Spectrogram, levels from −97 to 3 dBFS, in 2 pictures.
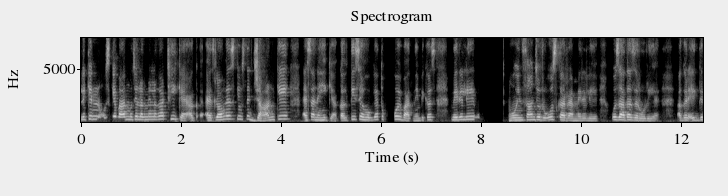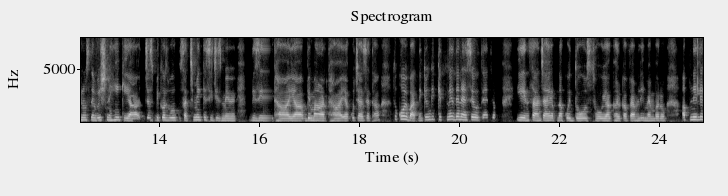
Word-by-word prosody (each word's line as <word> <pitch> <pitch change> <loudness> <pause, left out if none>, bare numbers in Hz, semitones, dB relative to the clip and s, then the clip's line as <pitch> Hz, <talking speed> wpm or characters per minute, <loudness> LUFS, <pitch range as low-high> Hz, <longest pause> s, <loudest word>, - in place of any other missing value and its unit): लेकिन 290 +3 -2
उसके 285 +5 +5
बाद 255 +1 +6
मुझे 270 +1 +1
लगने 265 0 0
लगा 290 +3 0
ठीक 310 -3 -4
है, 200 - +1
अग 210 -1 -4 0.2
एज़ 215 +3 0
लॉन्ग 255 +4 +5
एज़ 310 0 +4
कि 310 - -8
उसने 295 +1 -4 0.2
जान 205 +6 +1
के 315 +1 +3 0.4
ऐसा 250 +4 +11
नहीं 225 -1 -2
किया, 150 - -6
गलती 205 +7 -1
से 275 0 +11
हो 240 -3 0
गया 255 +4 -3
तो 285 +1 -11 0.2
कोई 290 -1 +2
बात 180 -3 +2
नहीं 195 0 -9
बिकॉज़ 245 +4 -1 0.3
मेरे 235 +2 +1
लिए 280 +2 -2 0.7
वो 210 +3 -1
इंसान 225 +3 +2
जो 255 - +2
रोज़ 245 +4 +6
कर 225 -2 +4
रहा 205 -1 0
है 195 - -3
मेरे 195 0 -6
लिए, 185 -2 -9 0.3
वो 255 - +3
ज़्यादा 245 -1 +7
ज़रूरी 190 -6 -2
है, 165 -1 -12 0.4
अगर 220 +1 -2
एक 210 -1 -3
दिन 235 +2 -3
उसने 225 0 -2
विश 220 +2 +1
नहीं 225 +2 -3
किया 200 -4 0 0.3
जस्ट 215 -1 -4
बिकॉज़ 225 0 -4
वो 220 0 -3
सच 205 +2 0
में 240 0 -1
किसी 225 -2 +1
चीज़ 200 -1 -5
में 195 0 -6 0.3
बिज़ी 205 0 -2 0.3
था 180 -2 -1
या 185 0 +1
बीमार 200 -1 0
था 175 0 -5
या 175 +1 -2
कुछ 210 0 -7
ऐसे 200 +1 -1
था, 205 +2 -12 0.3
तो 285 - -15
कोई 295 0 +1
बात 175 - +1
नहीं 195 - -12
क्योंकि 255 +4 -7
कितने 260 +2 -6
दिन 275 - -1
ऐसे 235 +2 +6
होते 235 -1 -4
हैं 235 - -6
जब 230 - -8 0.4
ये 225 -1 0
इंसान 205 -1 -1
चाहे 205 0 -1
अपना 205 0 -5
कोई 200 - -3 0.2
दोस्त 195 0 +4
हो 185 -1 -5
या 185 -1 -1
घर 190 +2 -7
का - - -1
फ़ैमिली 195 +1 -3
मेंबर 180 +1 -7
हो, 185 - -7 0.3
अपने 250 +3 -1
लिए 265 +1 -3
220 Hz, 225 wpm, -24 LUFS, 195-255 Hz, 0.7 s, ऐसा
